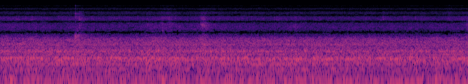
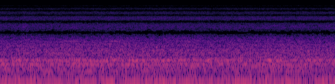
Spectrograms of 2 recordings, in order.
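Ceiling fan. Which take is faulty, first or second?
first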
